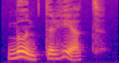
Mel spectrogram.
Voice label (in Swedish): "munterhet", Swedish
